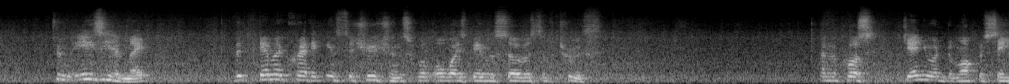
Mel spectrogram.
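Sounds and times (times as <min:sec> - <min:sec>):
steady room hiss: 0:00.0 - 0:10.0.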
